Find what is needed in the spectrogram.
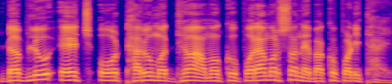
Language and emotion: Odia, neutral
